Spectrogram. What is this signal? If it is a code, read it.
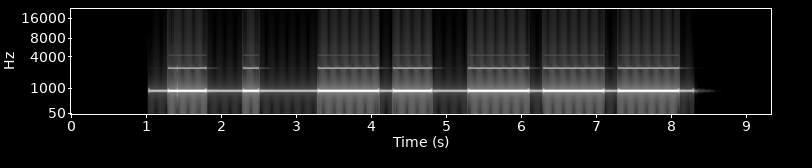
Radio time signal (JJY), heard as a tone whose level steps once a second, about 850 Hz. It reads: 1 M 0 1 0 0 0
